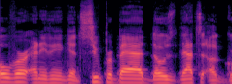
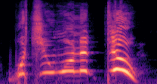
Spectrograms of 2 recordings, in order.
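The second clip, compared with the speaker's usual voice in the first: shrill, very loud shout at highest pitch; 18 dB louder than usual. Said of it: "this dude's gonna make me use my high voice".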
